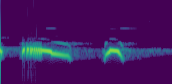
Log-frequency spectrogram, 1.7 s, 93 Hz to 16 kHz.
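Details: Spotted dove call from a 2021 recording used to lure wild doves: a long, low, falling coo followed after a pause by a short arched coo. No other sounds.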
